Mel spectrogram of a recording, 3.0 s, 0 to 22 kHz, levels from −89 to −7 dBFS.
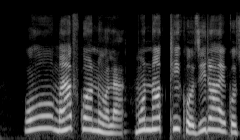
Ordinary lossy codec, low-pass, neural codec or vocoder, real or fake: Opus, 64 kbps; 14.4 kHz; codec, 44.1 kHz, 7.8 kbps, DAC; fake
